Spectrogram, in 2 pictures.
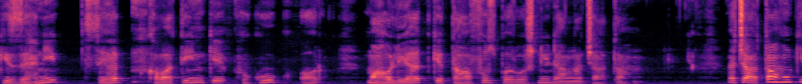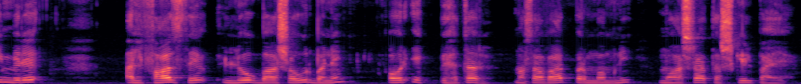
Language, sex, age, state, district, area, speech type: Urdu, male, 18-30, Delhi, New Delhi, rural, spontaneous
